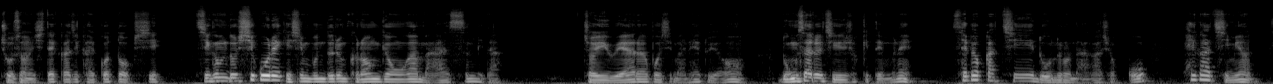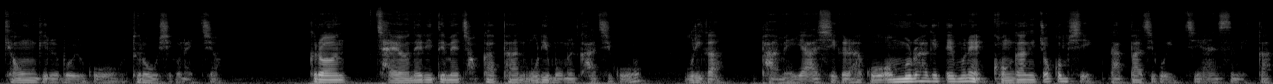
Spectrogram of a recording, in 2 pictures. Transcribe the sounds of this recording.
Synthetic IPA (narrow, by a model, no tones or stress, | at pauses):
t͡ɕosʰʌnɕʰi̥de̞k͈ad͡ʑikaɭk͈ʌt̚t͈oʌp̚ɕ͈i | t͡ɕiɡɯmdoɕʰiɡoɾe̞ke̞ɕʰinbundɯɾɯnkɯɾʌnkjʌŋuɡamans͈ɯmɲida | t͡ɕʌiwe̞aɾabʌd͡ʑimanɦe̞dwejʌ | noŋsʰaɾɯɭt͡ɕiɯɕʰʌk͈̚it͈e̞mune̞ | sʰe̞bjʌk͈at͡ɕʰinonɯɾonaɡaɕʰʌk̚k͈o | he̞ɡat͡ɕʰimjʌnkjʌŋoŋɡiɾɯɭmoɭɡotɯɾʌoɕʰiɡɯne̞t̚t͡ɕ͈jo | kɯɾʌnt͡ɕajʌne̞ɾidɯme̞t͡ɕʌkʰapʰanuɾimomɯɭkad͡ʑiɡ̥o | uɾiɡapame̞jaɕʰiɡɯɭɦaɡ̥oʌmːuɾɯɭɦaɡit͈e̞mune̞kʌŋɡaŋit͡ɕ͈ok͈ɯmɕ͈ik̚nap͈ad͡ʑiɡoit̚t͡ɕ͈ians͈ɯmɲik͈a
